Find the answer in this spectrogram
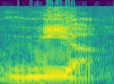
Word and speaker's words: মিয়া: বাংলা ভাষায় শুধু একটি শব্দের মধ্যে ইয় অক্ষরটি স্বরে আ এর মতো উচ্চারণ হয়, সেটা হলো মিয়া।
